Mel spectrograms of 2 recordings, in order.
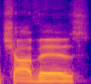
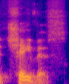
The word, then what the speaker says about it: Chavis: pronounced seven different ways some people call them the chavez but they're actually the chavis c-a-a-v-i-s but you've seen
